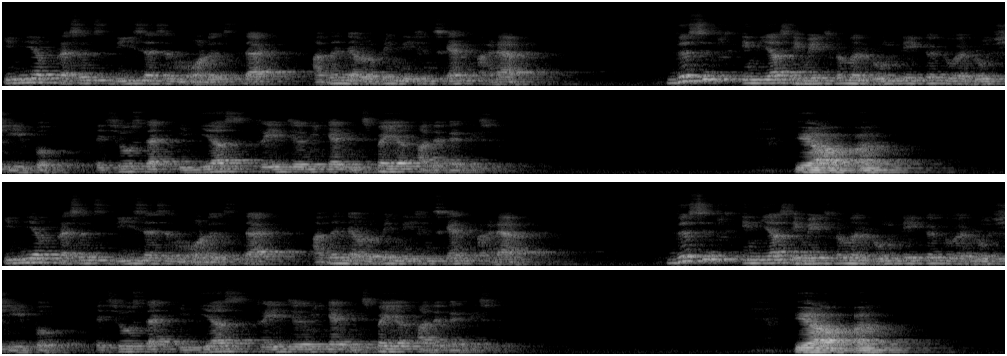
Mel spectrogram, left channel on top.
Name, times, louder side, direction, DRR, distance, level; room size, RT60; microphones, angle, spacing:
voice 1, 0.0-2.7 3.1-5.2 6.6-10.5 11.0-14.9, left 1 dB, 5° left, -7 dB, 0.4 m, -33 dB
voice 2, 18.0-18.7, right 2 dB, 75° right, -3 dB, 0.4 m, -24 dB
4.0 x 2.5 x 2.4 m, 1.2 s
head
